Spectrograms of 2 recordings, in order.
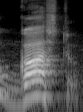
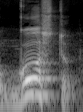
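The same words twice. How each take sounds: First: The stressed o is an open vowel. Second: The stressed o is a closed vowel. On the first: It is the verb 'I like'. "eu estou pronunciando com a vogal O aberta" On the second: It is the noun 'taste'. "eu pronuncio com a vogal O fechada"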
